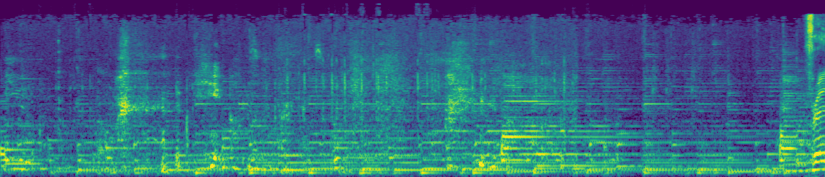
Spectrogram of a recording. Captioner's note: chuckling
